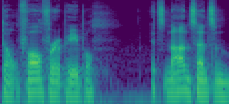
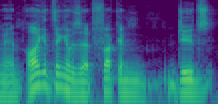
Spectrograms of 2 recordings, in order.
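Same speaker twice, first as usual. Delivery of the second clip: normal talking voice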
